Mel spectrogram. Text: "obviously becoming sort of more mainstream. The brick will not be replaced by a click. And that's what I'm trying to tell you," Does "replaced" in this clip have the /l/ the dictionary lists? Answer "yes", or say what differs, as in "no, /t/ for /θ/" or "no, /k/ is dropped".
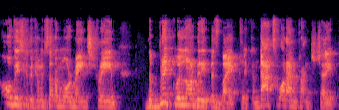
no, /l/ is dropped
